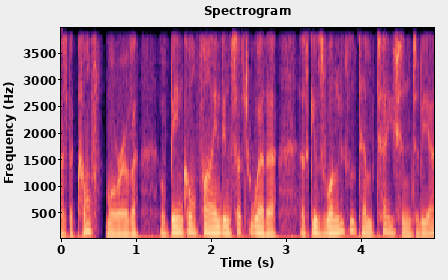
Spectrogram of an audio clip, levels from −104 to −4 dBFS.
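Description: From 0.44 to 0.62 s, a burst of packet loss: the last sound is stretched and faded for about 150 ms, then goes briefly silent before skipping ahead, unlike a plain silent dropout.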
